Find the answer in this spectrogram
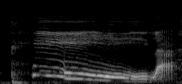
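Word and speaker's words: phela: This is the PH, and when the way that we denote this linguistically, we raise the H a little bit. It goes, we write it up here like an index in mathematics to show that it's an aspirated sound.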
